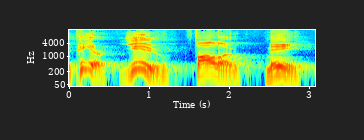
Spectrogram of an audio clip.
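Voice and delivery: slow, every word of "Peter, you follow me" weighted, falling at the end; emphatic command. Retold or imitated. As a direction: lay heavy stress on "you", slow and deliberate. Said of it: "It's emphatic in the Greek".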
